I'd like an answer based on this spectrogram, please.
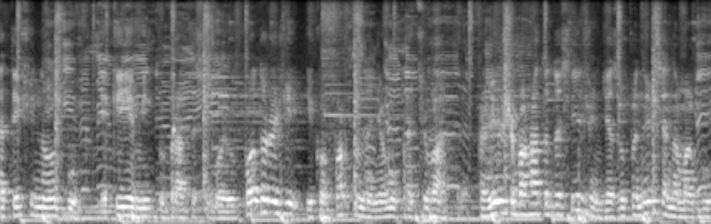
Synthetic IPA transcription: ɐt̪ɪxinɔɦɔb̪uwjɐkɪjɛmʲiɣb̪ʊbɾɑt̪ɪsɔbɔjʊwpɔd̪ɔɾɔʒʲiikɔfɔrt̪nɔnɐnʲɔmʊpɾɐt͡sʲʊʋɑt̪ɪpɾɐʋʲiwʃɪbɐɦɑt̪ɔd̪ɔsʲlʲid͡ʒenʲjɐzʊpɪnɪwsʲɐnɐmɐu

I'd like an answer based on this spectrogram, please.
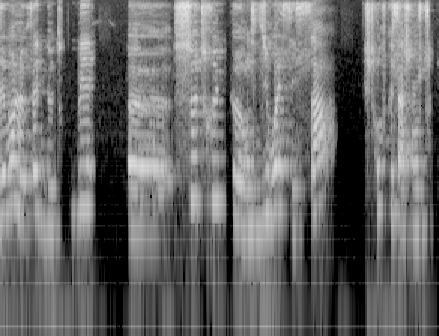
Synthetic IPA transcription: ʁɛmɑ̃ləfɛt̪̚d̪ət̪χuve | øsət̪χykːəɔ̃səd̪iwɛsɛsa | ʒət̪χuvkəsaʃɑ̃ʒt̪u̥t̪̚

